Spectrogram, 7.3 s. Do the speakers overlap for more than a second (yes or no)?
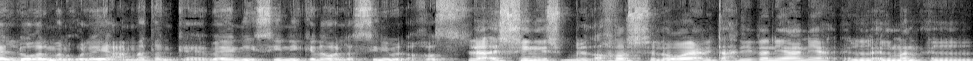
no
